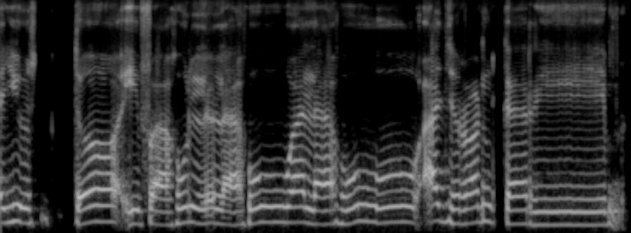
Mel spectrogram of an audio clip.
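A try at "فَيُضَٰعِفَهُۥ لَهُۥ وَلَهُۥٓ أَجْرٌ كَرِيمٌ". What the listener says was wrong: itu hu-nya ada hamzah kurang panjang Mi. Fayung dari fayung ya astagfirullahaladzim fayudhaifahu lahu do walahu ajrun rungnya dengung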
